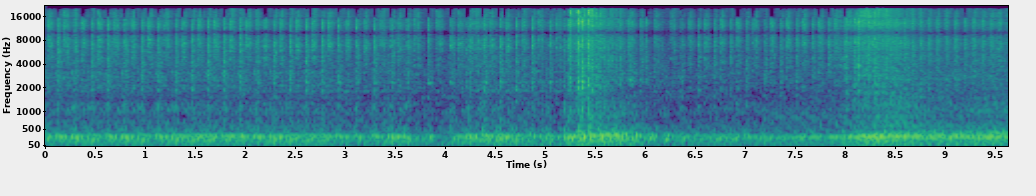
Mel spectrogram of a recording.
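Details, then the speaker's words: Budget Marketplace 6.0L LS V8 on an engine stand with standalone harness, first fire-up: catches and settles into a lumpy, fairly even idle with a couple of blips, no knocks or rattles; not that loud, oil pressure unverified (no gauge), a little smoke; normal running. "Success. That wasn't that loud."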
